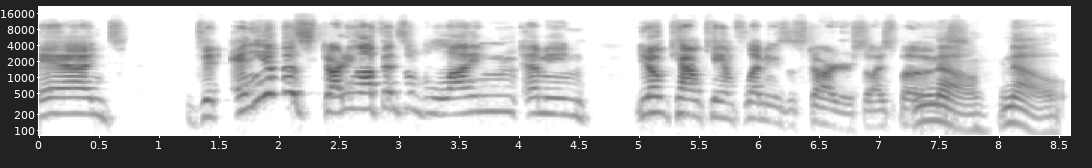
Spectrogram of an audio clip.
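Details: Adult man speaking; typical speech.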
